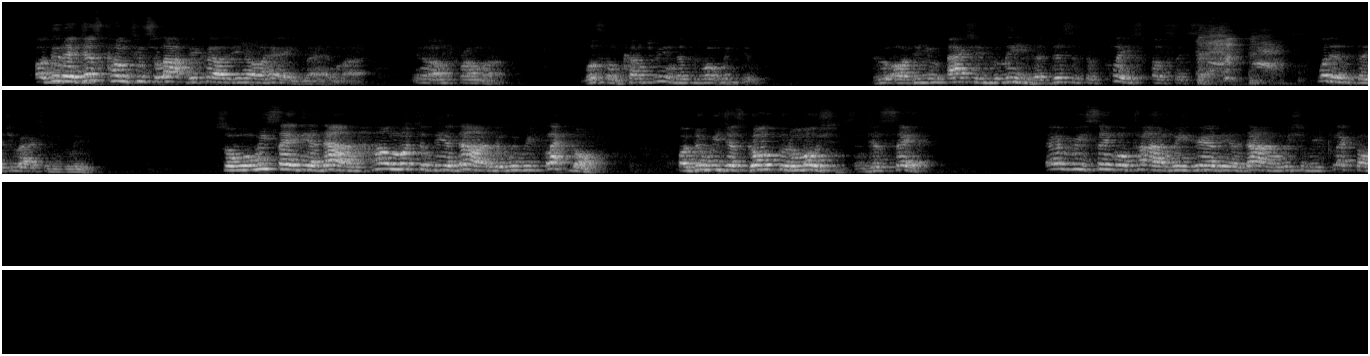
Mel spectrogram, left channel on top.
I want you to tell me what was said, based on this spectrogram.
Or do they just come to Salat because, hey, man, I'm from a Muslim country and this is what we do? Or do you actually believe that this is the place of success? What is it that you actually believe? So when we say the Adhan, how much of the Adhan do we reflect on? Or do we just go through the motions and just say it? Every single time we hear the Adhan, we should reflect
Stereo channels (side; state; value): right; silent; digital silence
